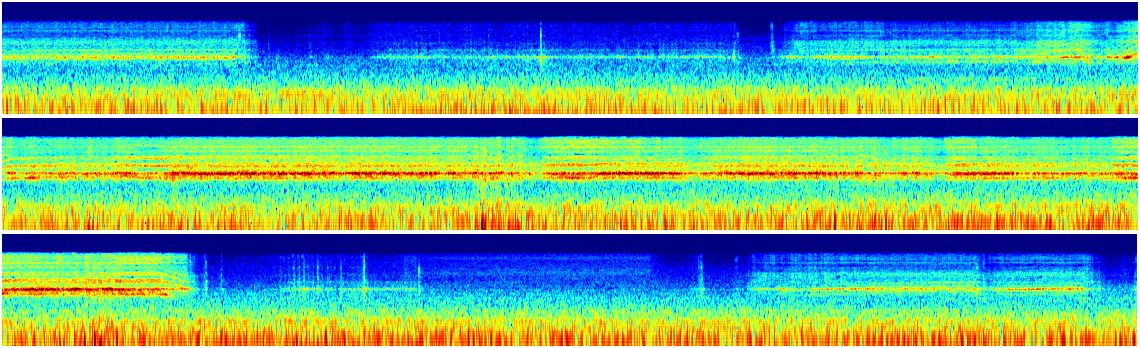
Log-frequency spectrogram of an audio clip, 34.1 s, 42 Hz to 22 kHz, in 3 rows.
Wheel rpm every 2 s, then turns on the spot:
60, 10, 20, 20, 60, 120, 220, 230, 230, 230, 230, 230, 60, 10, 0, 50, 50.
2-8 24-28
